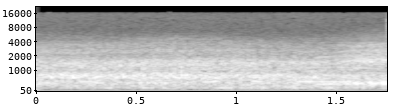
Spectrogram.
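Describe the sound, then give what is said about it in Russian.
A large stadium crowd of football fans roars and urges their team forward during a match between Spartak and Arsenal Tula, after their team has conceded a third goal: a steady, dense wash of voices that stays loud and unbroken throughout. “гонят, гонят болельщики свою команду вперед.”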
